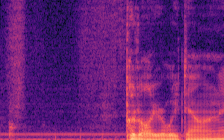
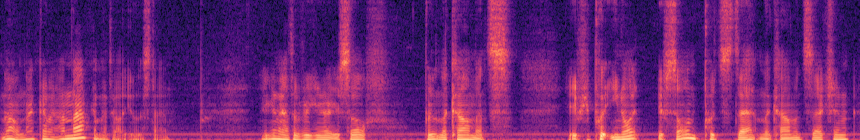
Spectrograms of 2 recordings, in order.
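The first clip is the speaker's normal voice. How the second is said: teasing refusal; 10 semitones higher than usual. Retold or imitated. Imitating friend refusing to tell.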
